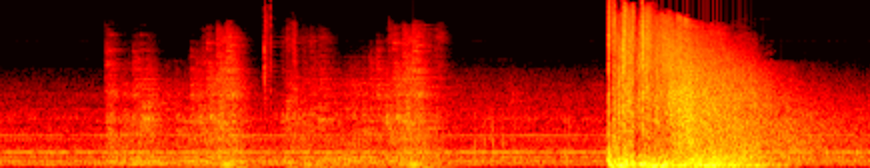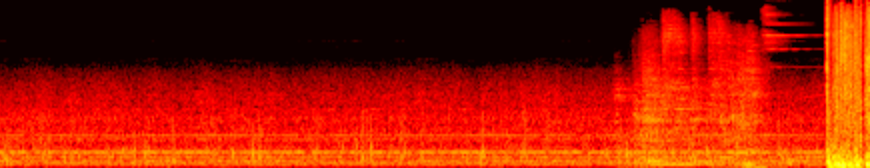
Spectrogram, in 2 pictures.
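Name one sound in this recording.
Shells burst in a rapid string of distant cracks.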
